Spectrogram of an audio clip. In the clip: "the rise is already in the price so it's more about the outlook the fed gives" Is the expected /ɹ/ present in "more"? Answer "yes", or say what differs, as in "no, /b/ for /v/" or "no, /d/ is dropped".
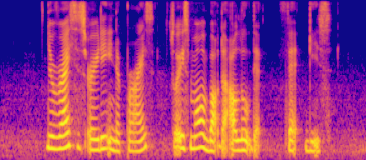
no, /l/ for /ɹ/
